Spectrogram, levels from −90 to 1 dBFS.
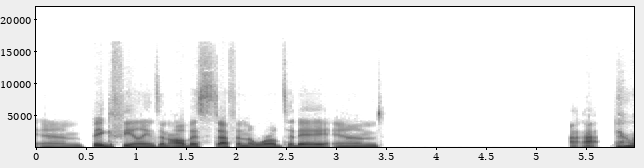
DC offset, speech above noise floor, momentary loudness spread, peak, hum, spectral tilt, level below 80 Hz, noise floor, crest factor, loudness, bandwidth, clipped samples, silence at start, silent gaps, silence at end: under 0.1%; over 60 dB; 10 LU; -12 dBFS; none; -6.5 dB/octave; -70 dBFS; under -90 dBFS; 18 dB; -31 LUFS; 16 kHz; under 0.1%; 0 s; none; 0 s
